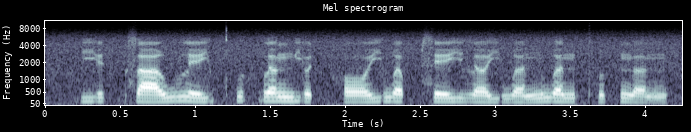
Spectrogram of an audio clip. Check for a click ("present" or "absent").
absent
